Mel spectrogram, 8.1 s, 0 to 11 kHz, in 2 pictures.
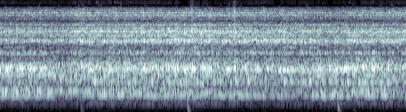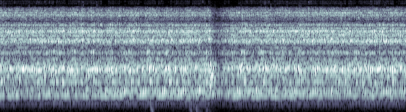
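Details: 2019 GMC Sierra 3500 HD Denali diesel idles steadily with dull, irregular clunks from the driver's side front torsion bar and rear lower control arm area on every movement; owner suspects the lower control arm bushings, unconfirmed.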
